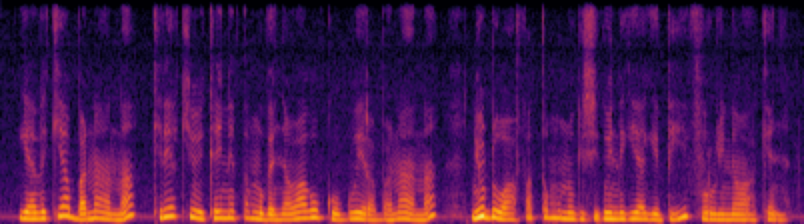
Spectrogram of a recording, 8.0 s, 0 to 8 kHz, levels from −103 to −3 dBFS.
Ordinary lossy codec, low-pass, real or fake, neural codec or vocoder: none; none; real; none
